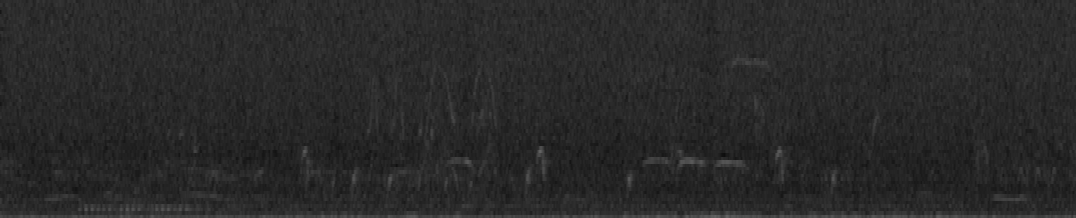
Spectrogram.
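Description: Birds calling in short, scattered chirps and squeals over a steady low hum, with a flurry of calls about five seconds in.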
